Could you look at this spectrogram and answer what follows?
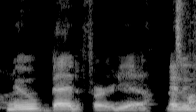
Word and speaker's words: New Bedford: How do you pronounce it? New Bedford? New Bedford, yeah.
